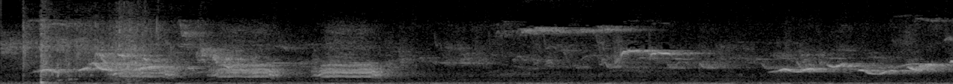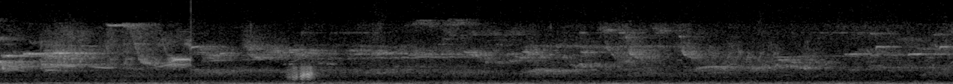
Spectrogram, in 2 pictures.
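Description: Several birds singing, their short repeated and stepped whistled phrases overlapping, over a steady low rumble.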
